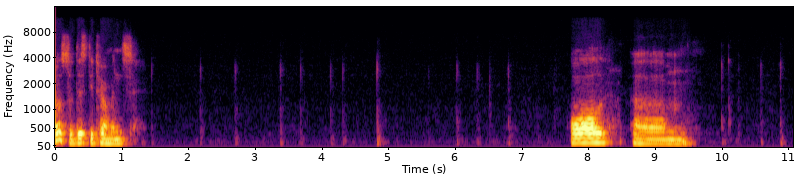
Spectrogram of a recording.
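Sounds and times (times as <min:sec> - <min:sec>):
stylus tapping on tablet screen: 0:01.3 - 0:07.7, 0:09.8 - 0:11.0.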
